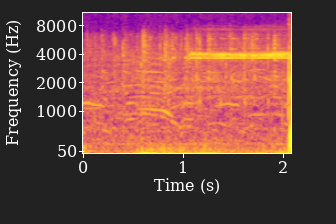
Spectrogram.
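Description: Near silence in a stadium broadcast, with faint distant voices. About halfway through, a thin, steady high whistle tone begins and holds: a referee's whistle blowing the play dead after the tackle.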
